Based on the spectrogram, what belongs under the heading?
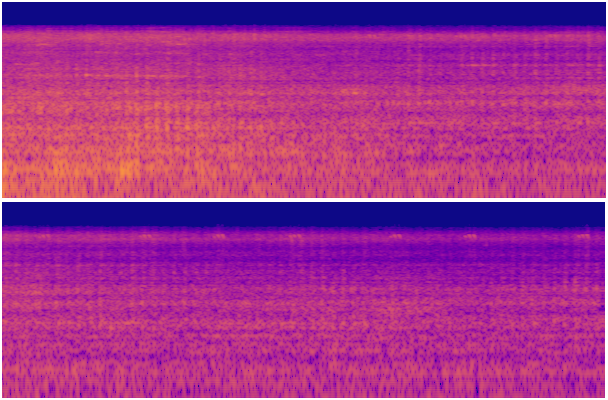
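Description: Intermodal freight train's last cars rolling past, the wheel and rail noise loudest in the first two seconds and then fading to a steady dwindling rush as the train moves away.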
